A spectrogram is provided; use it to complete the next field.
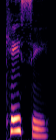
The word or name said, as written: kaycee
